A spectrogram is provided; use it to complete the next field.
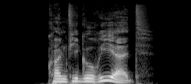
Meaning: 1. past participle of konfigurieren 2. inflection of konfigurieren: third-person singular present 3. inflection of konfigurieren: second-person plural present
- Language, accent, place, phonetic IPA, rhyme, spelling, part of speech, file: German, Germany, Berlin, [kɔnfiɡuˈʁiːɐ̯t], -iːɐ̯t, konfiguriert, verb, De-konfiguriert.ogg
